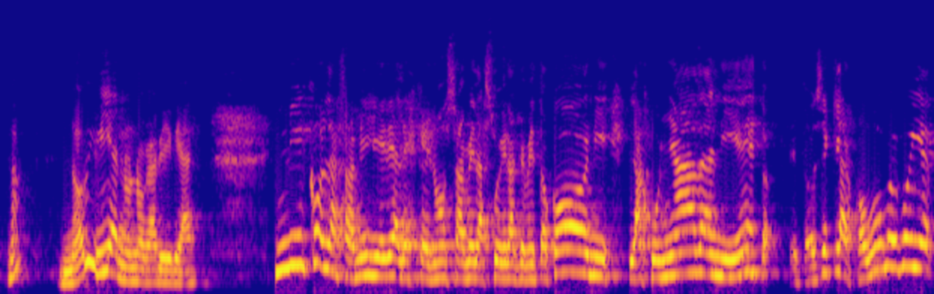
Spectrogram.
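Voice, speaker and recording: Woman bible teacher, sermon in church, warm mellow voice, a bit dull recording, acts out little voices. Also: fairly high pitch, moderate pace. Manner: animated, acts out complaining voices, asks the audience questions. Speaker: Bible teacher at a women's conference.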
